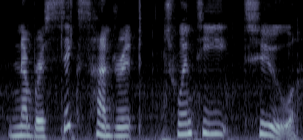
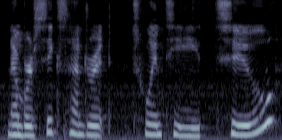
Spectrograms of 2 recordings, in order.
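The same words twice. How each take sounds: The two takes are said the same way.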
